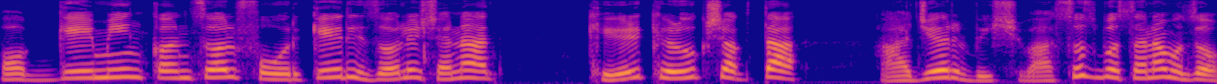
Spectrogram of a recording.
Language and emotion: Goan Konkani, surprised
